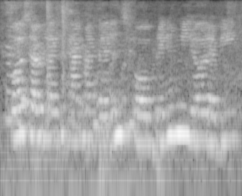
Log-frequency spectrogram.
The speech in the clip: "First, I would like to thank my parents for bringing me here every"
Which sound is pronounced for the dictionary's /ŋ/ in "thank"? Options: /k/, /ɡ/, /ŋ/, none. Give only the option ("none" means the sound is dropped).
none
